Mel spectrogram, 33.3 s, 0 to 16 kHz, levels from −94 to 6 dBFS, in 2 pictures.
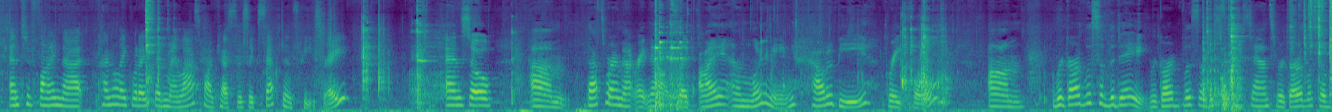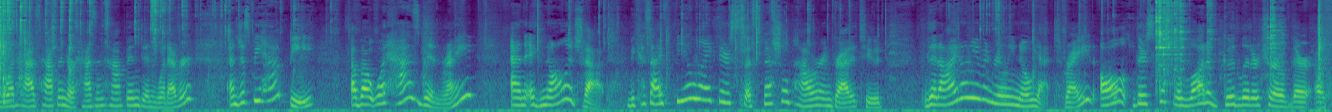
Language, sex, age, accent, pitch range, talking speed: English, female, 20-39, American, 195-265 Hz, 170 wpm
